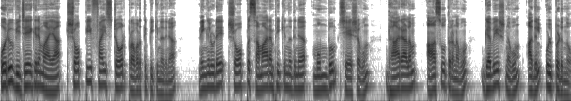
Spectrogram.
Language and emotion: Malayalam, neutral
